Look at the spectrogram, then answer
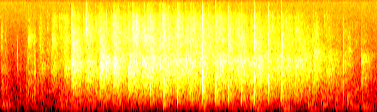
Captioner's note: applause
